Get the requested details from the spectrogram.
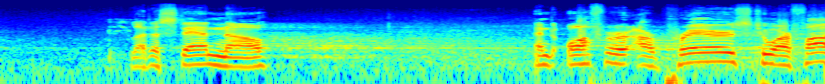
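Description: A choir sings loudly in a large echoing hall.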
